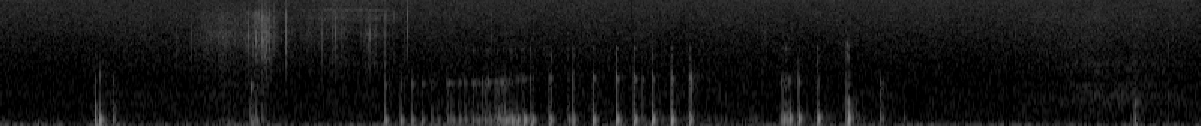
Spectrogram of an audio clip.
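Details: Stomach gurgling with soft low gurgles and a quick run of bubbling pops in a quiet room; normal bowel sounds, borborygmi.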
